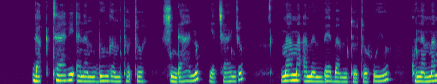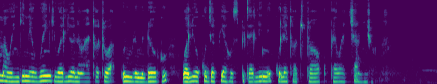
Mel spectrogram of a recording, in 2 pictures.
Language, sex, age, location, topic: Swahili, female, 18-24, Kisii, health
